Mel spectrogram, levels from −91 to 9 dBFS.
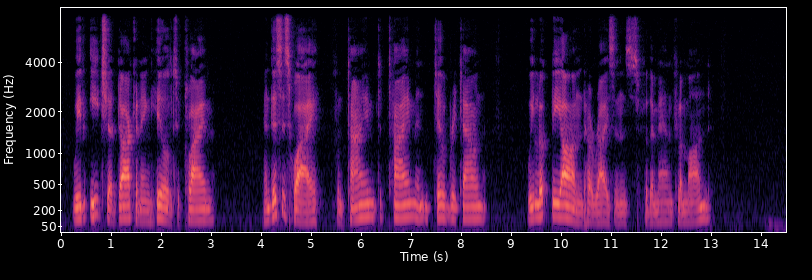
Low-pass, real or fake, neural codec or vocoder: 7.2 kHz; real; none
